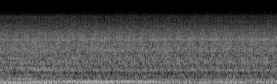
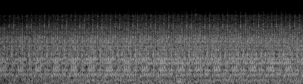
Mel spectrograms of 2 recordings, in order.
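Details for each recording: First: 2017 Hyundai Sonata with a P0303 cylinder 3 misfire, traced to a bad #3 spark plug (coil swap ruled it out, fault moved with the plug), tune-up with new plugs: steady, even idle with a smooth low hum, no stumble or miss; engine runs cleanly. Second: 2017 Hyundai Sonata idling with an uneven, stumbling misfire on cylinder 3 (code P0303); swapping coils showed they were fine, and swapping plugs moved the misfire to cylinder 2, so the #3 spark plug was bad.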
